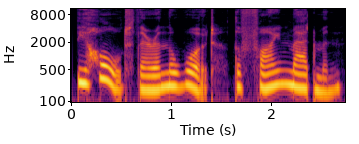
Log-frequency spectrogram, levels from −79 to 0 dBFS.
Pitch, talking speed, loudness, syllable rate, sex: 210 Hz, 175 wpm, -15 LUFS, 4.5 syllables/s, female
